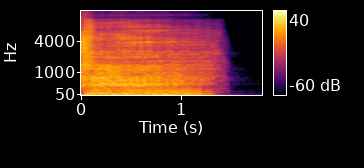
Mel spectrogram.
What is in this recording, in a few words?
troll monster growl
